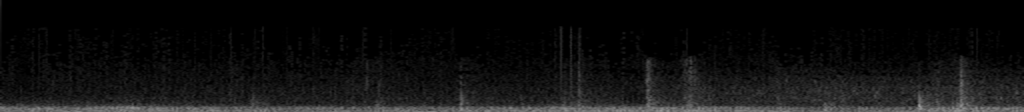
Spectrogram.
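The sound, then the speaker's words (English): A steady, heavy downpour fills the scene with a continuous dense rush and low rumble, scattered sharp spatters popping through at irregular moments, with no voices. “It's not bad enough that it has to be raining, cats and dogs.”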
